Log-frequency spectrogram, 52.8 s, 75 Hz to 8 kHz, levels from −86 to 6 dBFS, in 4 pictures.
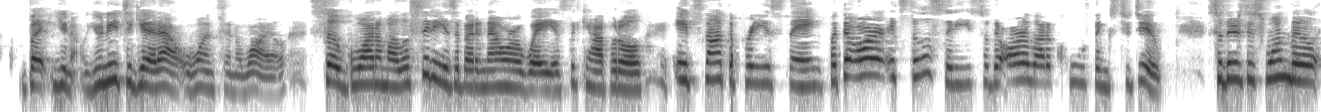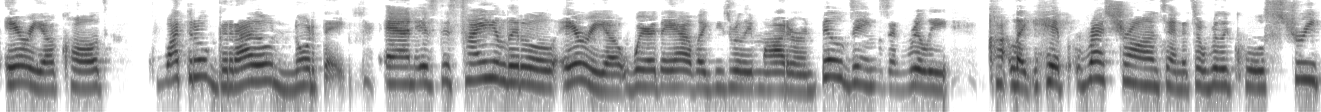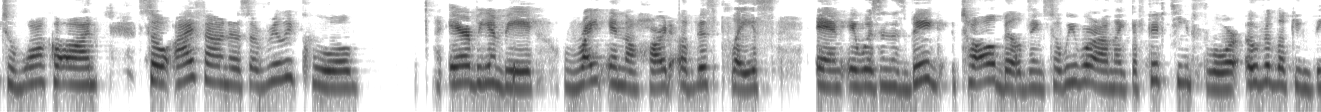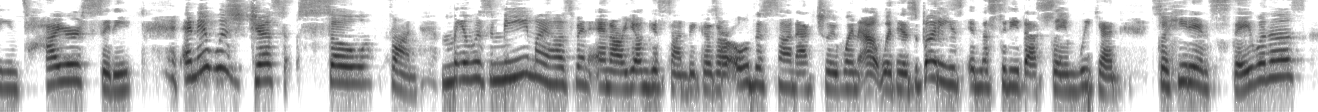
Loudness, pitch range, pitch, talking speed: -19 LUFS, 210-270 Hz, 235 Hz, 175 wpm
